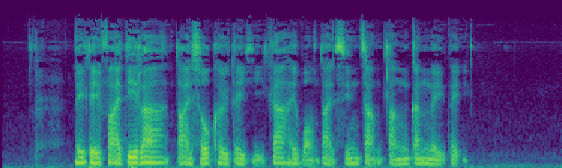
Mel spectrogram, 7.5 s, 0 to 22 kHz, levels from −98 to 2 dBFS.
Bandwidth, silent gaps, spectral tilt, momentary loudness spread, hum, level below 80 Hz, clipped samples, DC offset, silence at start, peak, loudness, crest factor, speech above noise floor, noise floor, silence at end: 13.5 kHz; none; -4.5 dB/octave; 7 LU; none; -40 dBFS; under 0.1%; under 0.1%; 0.45 s; -2 dBFS; -18 LUFS; 18 dB; 35 dB; -52 dBFS; 1.2 s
